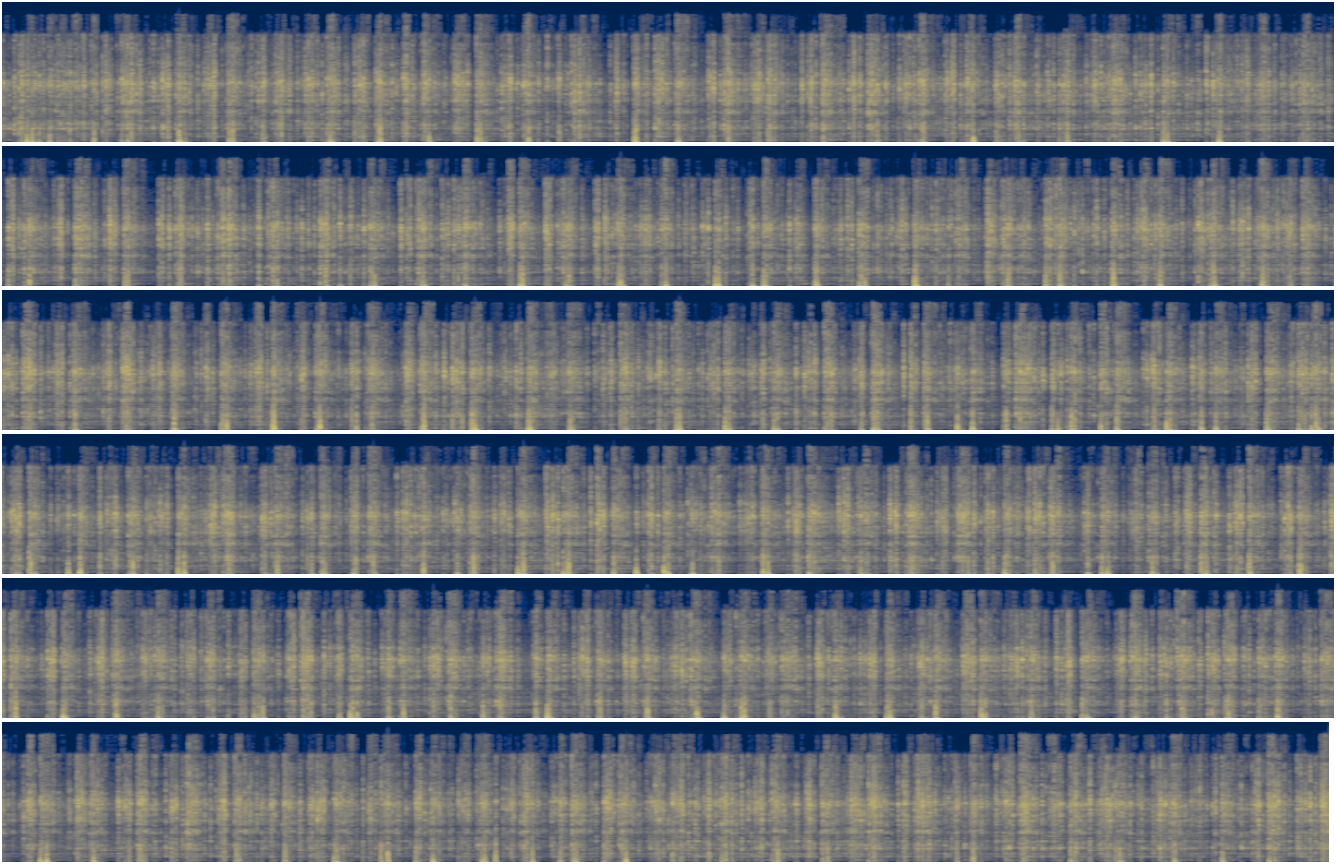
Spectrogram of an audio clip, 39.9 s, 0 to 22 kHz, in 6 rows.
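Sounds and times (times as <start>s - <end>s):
baby rattle shaken fast: 0.0s - 39.9s.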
